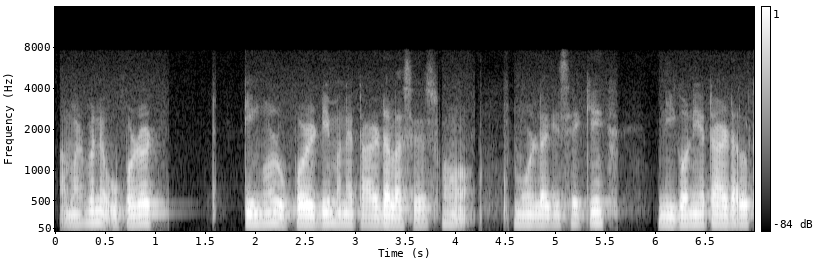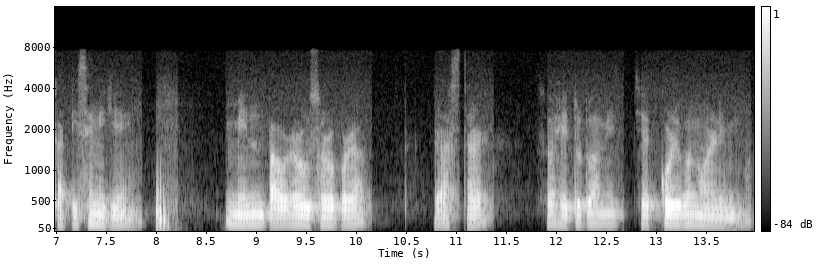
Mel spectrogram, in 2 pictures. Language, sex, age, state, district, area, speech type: Assamese, male, 18-30, Assam, Udalguri, rural, spontaneous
